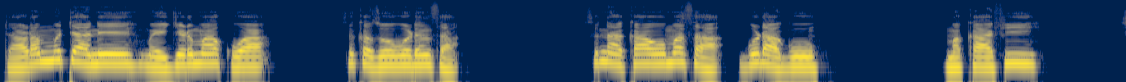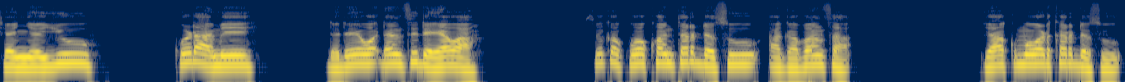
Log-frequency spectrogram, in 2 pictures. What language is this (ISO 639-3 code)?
hau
